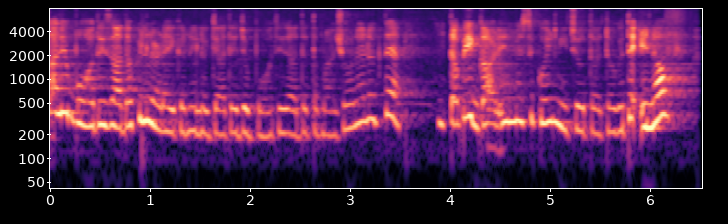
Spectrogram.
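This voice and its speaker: A woman's voice: fairly high pitch, lively intonation, fast, mellow. A woman narrating a love story in a chatty, casual way, stacking intensifiers. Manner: chatty, with many repeated intensifiers. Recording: echoey room with long reverb.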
